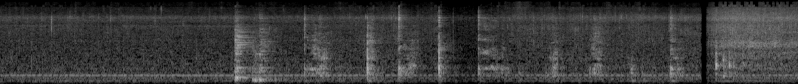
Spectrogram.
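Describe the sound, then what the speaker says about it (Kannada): Tomatoes frying in a pan with salt for dal fry, a low steady sizzle broken by repeated scraping and clattering stirs of a spoon, then a louder hiss in the final second. "ಟೊಮೆಟೊ ಸ್ವಲ್ಪ ಫ್ರೈ ಆಗಲಿ"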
